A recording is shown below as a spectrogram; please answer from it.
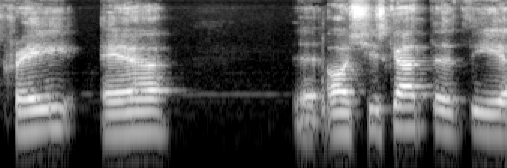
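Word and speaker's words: cré: Cre pronounced Cray.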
